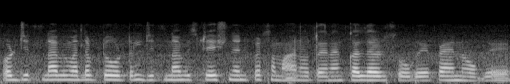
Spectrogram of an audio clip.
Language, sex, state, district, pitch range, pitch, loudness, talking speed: Hindi, female, Haryana, Rohtak, 190-210 Hz, 205 Hz, -17 LUFS, 225 wpm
